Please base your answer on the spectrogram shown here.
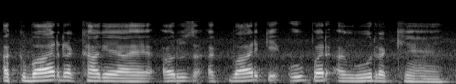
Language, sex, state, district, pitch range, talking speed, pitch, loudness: Hindi, male, Uttar Pradesh, Lucknow, 145-175 Hz, 155 wpm, 160 Hz, -17 LUFS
